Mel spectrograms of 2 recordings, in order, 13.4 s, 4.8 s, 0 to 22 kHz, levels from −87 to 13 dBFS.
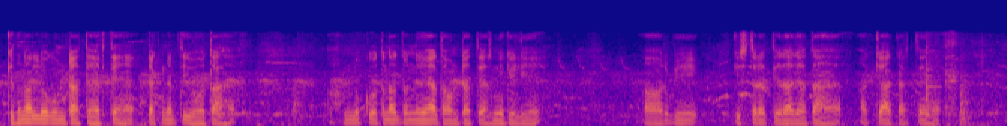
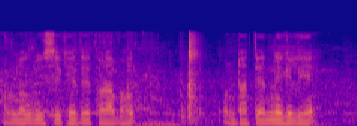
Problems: constant background noise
